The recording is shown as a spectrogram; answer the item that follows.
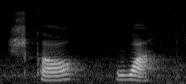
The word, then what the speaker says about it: szkoła: Sounds similar to English sh like in shoe, shop, and shake. Let's listen to the examples. szko ła szkoła sza fa szafa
